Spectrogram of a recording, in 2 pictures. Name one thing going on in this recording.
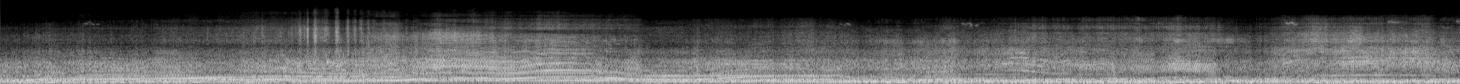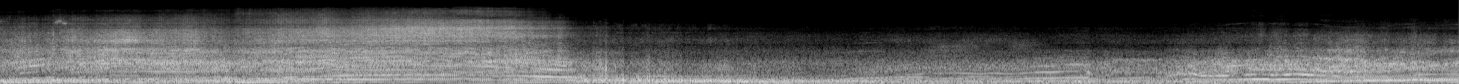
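Racing car engines roar and rev loudly in the distance.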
